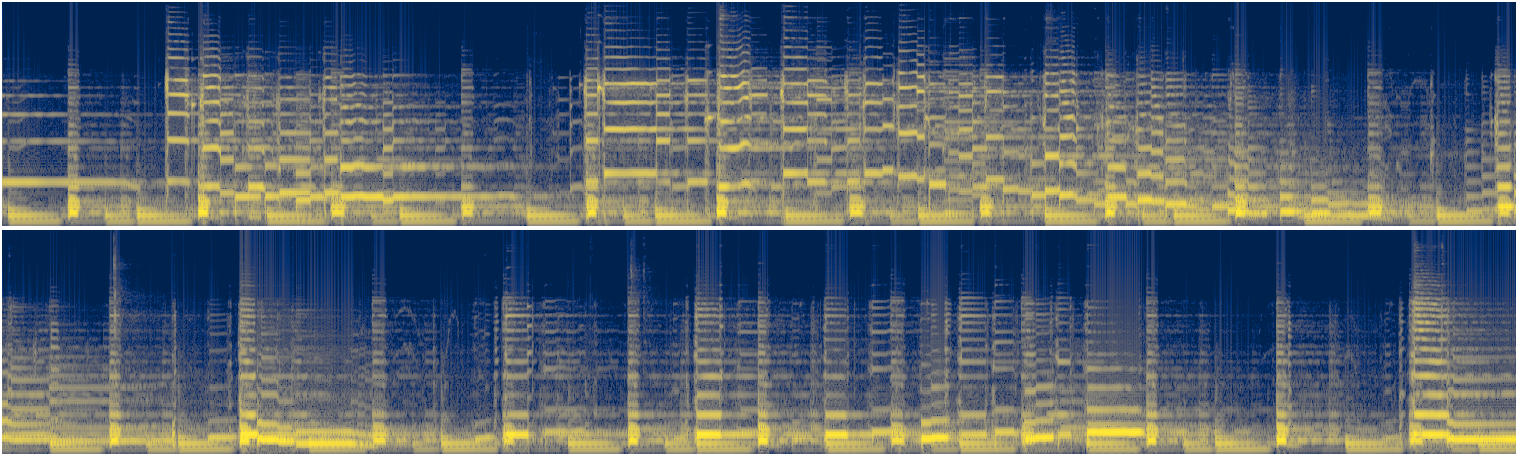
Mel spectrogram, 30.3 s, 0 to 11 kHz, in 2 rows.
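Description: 2013 Gretsch White Falcon G6139CB centerblock hollow-body electric guitar played through a 1963 Fender Vibroverb amp: picked single-note lines and chords over a steady, repeating low backing part, with a long falling run about six seconds in.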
